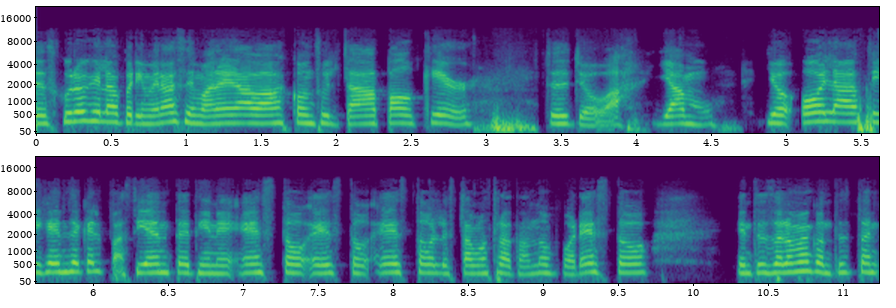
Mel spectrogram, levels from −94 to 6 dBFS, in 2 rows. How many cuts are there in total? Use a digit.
1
